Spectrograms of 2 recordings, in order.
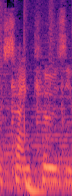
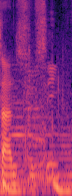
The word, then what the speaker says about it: Sanssouci: We're currently approaching Sankosi Palace. Just look at how magnificent this building is. What a beautiful sight over Sankosi Park.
